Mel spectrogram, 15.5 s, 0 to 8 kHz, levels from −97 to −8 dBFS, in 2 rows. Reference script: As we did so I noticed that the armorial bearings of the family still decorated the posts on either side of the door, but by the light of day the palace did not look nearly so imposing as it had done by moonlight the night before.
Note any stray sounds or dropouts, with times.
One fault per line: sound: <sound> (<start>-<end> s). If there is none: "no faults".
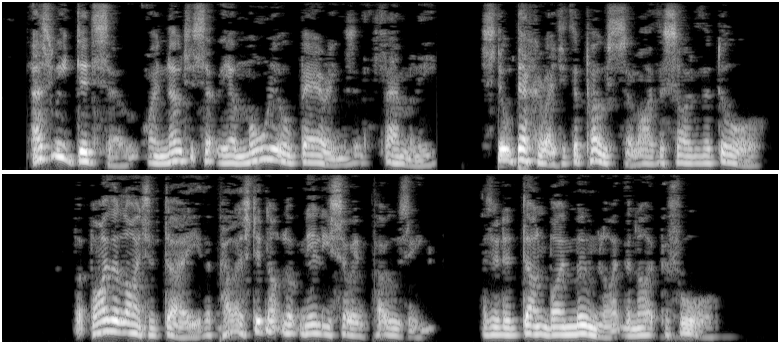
no faults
